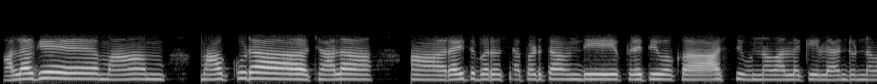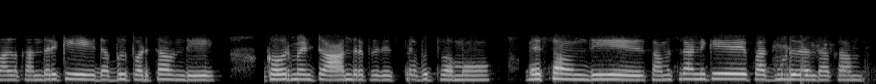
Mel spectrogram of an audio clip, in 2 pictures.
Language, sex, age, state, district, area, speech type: Telugu, female, 45-60, Andhra Pradesh, Sri Balaji, urban, conversation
